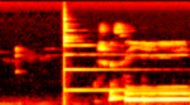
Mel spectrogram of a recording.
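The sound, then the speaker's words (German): A single bright clink of glasses in a toast rings out and lingers briefly, followed by a steady, humming tone that carries on to the end. “in dem Sinne würden wir einfach noch Prost sagen und dann ist hier Feierabend.”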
